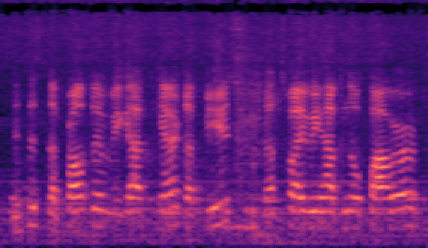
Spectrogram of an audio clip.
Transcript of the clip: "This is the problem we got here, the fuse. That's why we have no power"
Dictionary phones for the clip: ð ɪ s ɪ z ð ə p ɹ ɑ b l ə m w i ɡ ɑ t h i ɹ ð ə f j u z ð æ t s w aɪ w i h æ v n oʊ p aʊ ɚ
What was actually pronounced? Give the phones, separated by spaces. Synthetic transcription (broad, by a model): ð ɪ s ɪ z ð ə p ɹ ɑ b l ə m w i ɡ ɑ t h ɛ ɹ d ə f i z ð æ t s w aɪ w i h æ v n oʊ p aʊ ɚ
